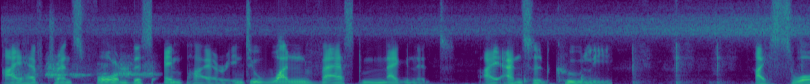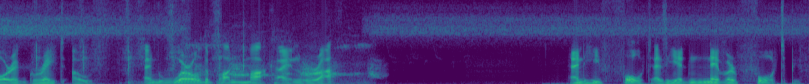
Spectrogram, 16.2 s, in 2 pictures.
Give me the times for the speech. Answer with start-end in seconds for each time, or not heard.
0.0-6.2, 7.5-11.4, 13.7-16.1.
